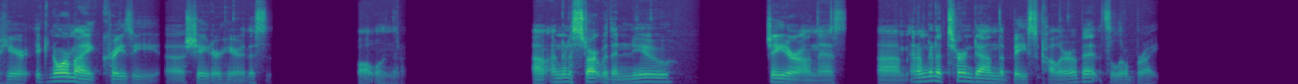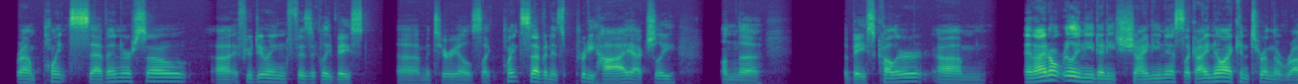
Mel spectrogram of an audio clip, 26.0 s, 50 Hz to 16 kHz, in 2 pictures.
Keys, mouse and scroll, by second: 2.1 click, 3.0 scroll down 1, 3.4 middle click, 4.0 scroll up 1, 6.2 click, 8.2 middle click, 10.5 click, 24.1 click.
